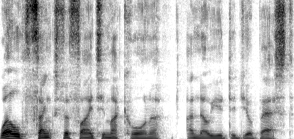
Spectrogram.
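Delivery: loud, sarcasm-laced delivery. Recounting a reply to a man giving a month to sign, retelling a sarcastic reply. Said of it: "I said sarcastically".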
